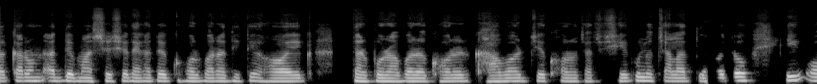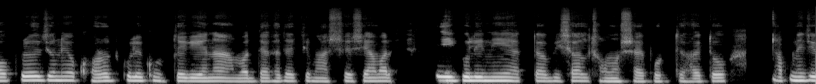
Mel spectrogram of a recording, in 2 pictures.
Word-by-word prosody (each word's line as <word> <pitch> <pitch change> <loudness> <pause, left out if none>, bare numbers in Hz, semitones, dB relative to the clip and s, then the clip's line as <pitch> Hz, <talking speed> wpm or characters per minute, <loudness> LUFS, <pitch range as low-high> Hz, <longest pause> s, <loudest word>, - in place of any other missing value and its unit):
কারণ 165 0 +1
আ - - +2
দে 165 - +5
মাস 150 -1 0
শেষে 155 +1 -1
দেখা 150 0 -1
যায় 155 -1 +2
ঘর 155 -1 -1
ভাড়া 150 0 0
দিতে 155 +3 -4
হয়, 145 0 +3 0.6
তারপর 150 -1 +2
আবার 150 +1 +1 0.2
ঘরের 150 0 0
খাবার 145 +2 0 0.2
যে 155 - 0
খরচ 145 -2 -3
আছে, 140 -1 -14
সেগুলো 170 +2 0
চালাতে 150 -1 -2
হয় 155 0 -3
তো 175 - +7 0.5
এই 190 - +5 0.2
অপ্রয়োজনীয় 185 +2 +3
খরচগুলি 170 +2 +1
করতে 165 -2 -3
গিয়ে 155 0 +4
না 155 - +1
আমার 145 0 -1
দেখা 150 0 -2
যাচ্ছে, 155 +1 -3
মাস 145 -1 -4
শেষে 155 0 -3
আমার 155 0 0 0.6
এইগুলি 175 0 +7
নিয়ে 175 0 +5
একটা 165 - -6 0.2
বিশাল 160 +2 -2 0.2
সমস্যায় 145 -1 -2
পড়তে 140 +1 -6
হয়। 135 0 -3
তো 155 - +3 0.6
আপনি 185 +1 +3
যে 180 - +6
155 Hz, 160 wpm, -19 LUFS, 145-170 Hz, 0.6 s, তো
